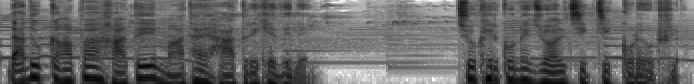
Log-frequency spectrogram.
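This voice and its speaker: A man reads a ghost story in a dramatic audiobook style. His medium-pitched voice moves expressively up and down, over a faint bed of music. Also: animated, normal speed, dark tone. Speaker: audiobook narrator. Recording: music bed behind narration.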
